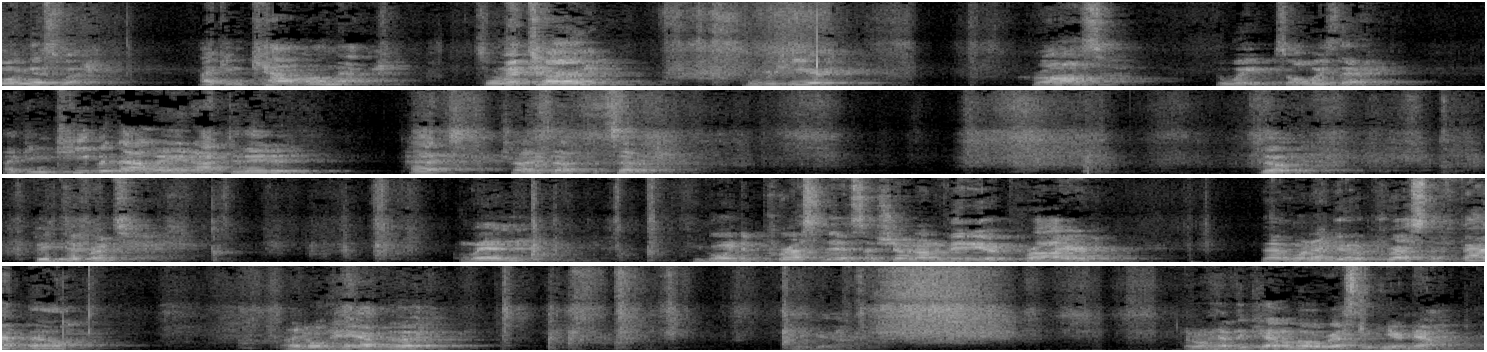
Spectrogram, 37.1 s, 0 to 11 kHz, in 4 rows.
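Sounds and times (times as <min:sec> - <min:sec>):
rubbing hissing noise: 0:04.2 - 0:06.3, 0:15.2 - 0:18.8, 0:31.2 - 0:35.2.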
